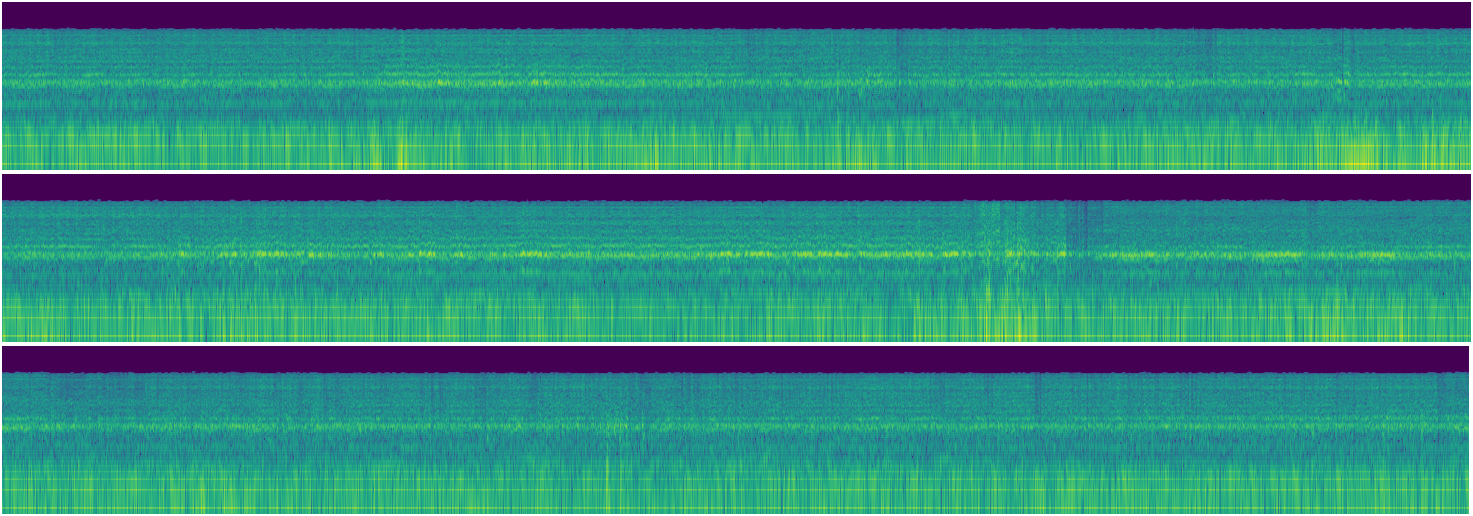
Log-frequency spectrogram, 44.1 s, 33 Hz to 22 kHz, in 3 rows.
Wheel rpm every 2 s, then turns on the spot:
120, 110, 120, 120, 120, 110, 110, 110, 110, 110, 110, 110, 130, 120, 110, 110, 120, 120, 110, 120, 110, 120.
none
